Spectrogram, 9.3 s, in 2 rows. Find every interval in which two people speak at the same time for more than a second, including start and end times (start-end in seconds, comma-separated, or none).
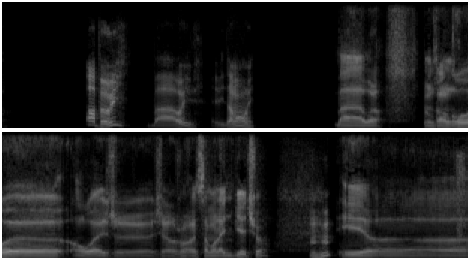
none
